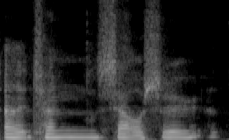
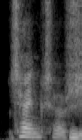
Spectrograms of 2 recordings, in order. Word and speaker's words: Cheng Xiaoshi: Yeah, I was thinking about that earlier, and I was thinking, like, well, Cheng Xiao, how do you pronounce it? Cheng what? – Cheng Xiaoshi. – Cheng Xiaoshi. Yeah, yeah.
